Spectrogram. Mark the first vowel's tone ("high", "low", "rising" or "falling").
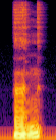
rising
